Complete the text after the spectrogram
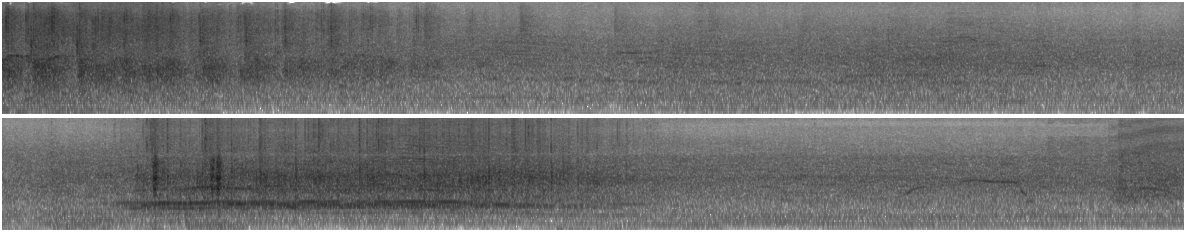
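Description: Water splashes and hisses behind a speeding boat.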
